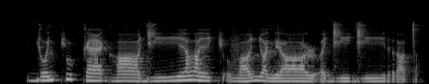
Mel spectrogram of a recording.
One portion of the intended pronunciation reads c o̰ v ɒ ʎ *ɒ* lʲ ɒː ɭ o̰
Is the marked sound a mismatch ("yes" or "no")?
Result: no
